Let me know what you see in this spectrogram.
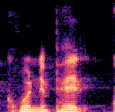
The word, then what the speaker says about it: Quinnipiac: Quinnipiac. – How do you pronounce that? Quinnipiac. Oh, yeah.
